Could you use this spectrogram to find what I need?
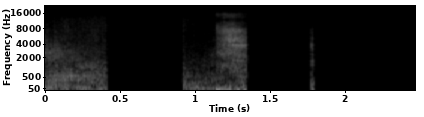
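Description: A gun fires with a loud blast.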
